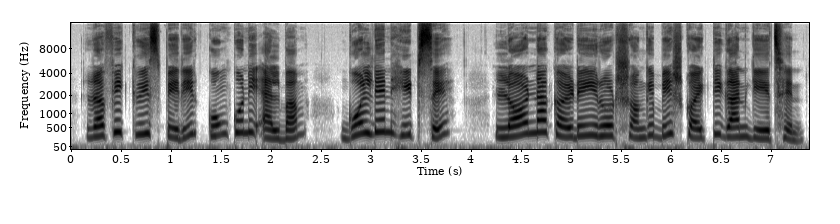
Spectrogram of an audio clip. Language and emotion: Bengali, neutral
